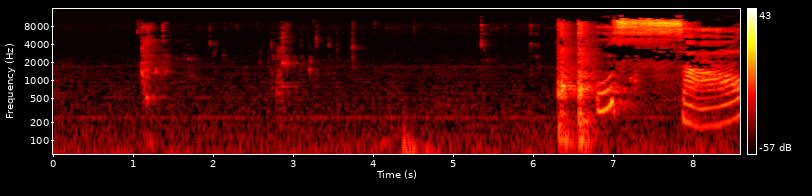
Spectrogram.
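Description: Cooking oil poured from a glass into a glass blender jar of milk, a faint liquid pour with a small click and a low thump. About six seconds in come a couple of sharp knocks and a short burst of voice with a hiss.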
